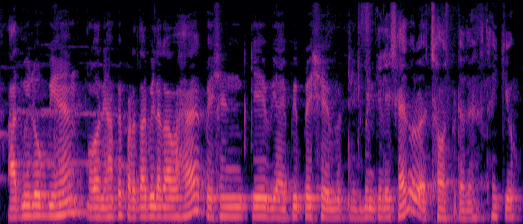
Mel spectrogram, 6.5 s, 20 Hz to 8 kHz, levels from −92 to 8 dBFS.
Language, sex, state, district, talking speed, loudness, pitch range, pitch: Hindi, male, Bihar, Muzaffarpur, 240 wpm, -26 LUFS, 120-130 Hz, 125 Hz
